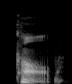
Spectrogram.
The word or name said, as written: calm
